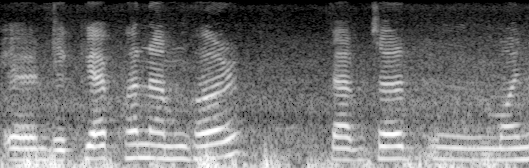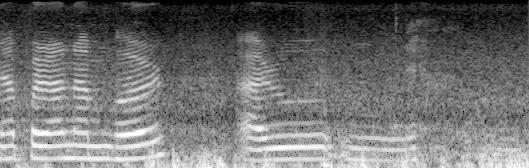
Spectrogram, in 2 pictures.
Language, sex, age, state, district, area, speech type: Assamese, female, 60+, Assam, Jorhat, urban, spontaneous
